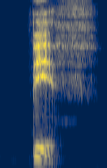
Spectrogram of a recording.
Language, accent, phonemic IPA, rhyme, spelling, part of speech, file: English, Australia, /bɪf/, -ɪf, biff, noun / verb / interjection, En-au-biff.ogg
- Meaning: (noun) 1. A sudden, sharp blow or punch 2. A wipeout; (verb) 1. To punch or hit 2. To discard; to throw out; to throw away 3. To wipe out; to faceplant; to fall 4. To mess up 5. To move quickly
